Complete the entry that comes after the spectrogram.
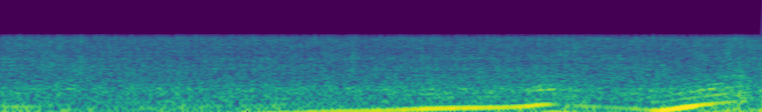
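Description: Jeep Wrangler JK's engine accelerating, its pitch rising steadily for a few seconds, dropping back about five and a half seconds in, then rising again quickly near the end.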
